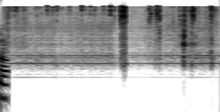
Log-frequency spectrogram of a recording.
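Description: Quiet background hiss with two faint steady high-pitched tones, broken by a small sharp click about halfway through and a couple of lighter clicks near the end.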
